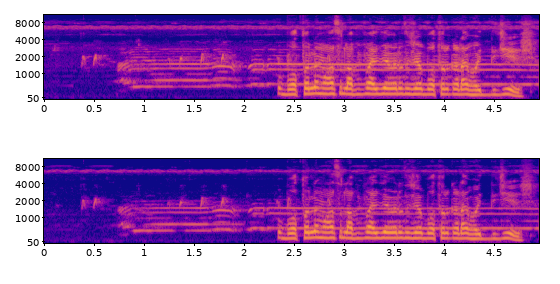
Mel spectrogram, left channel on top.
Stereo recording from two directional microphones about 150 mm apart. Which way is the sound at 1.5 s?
5° left (ahead or behind).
